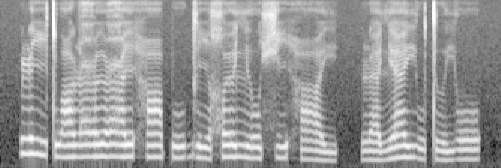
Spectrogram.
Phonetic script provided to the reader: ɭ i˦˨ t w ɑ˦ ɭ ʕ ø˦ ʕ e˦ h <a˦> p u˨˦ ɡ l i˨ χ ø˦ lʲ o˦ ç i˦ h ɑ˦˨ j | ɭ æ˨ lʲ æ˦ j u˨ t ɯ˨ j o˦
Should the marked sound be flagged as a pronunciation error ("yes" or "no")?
yes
